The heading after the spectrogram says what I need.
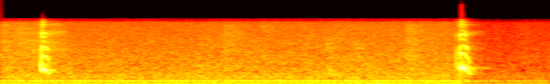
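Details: Tiny baby hiccups: two brief, sharp, high-pitched hiccup sounds about two and a half seconds apart over quiet room noise.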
